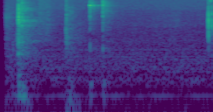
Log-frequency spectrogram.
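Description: Four quick, faint computer clicks within the first second, the first the loudest, as the virtual machine window is switched to fullscreen.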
